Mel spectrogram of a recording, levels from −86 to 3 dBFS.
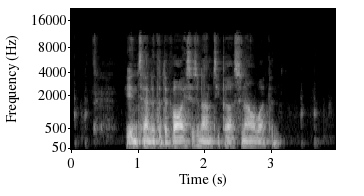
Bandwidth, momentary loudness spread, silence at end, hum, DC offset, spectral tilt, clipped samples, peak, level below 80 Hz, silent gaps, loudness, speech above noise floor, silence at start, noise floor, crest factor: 11.5 kHz; 12 LU; 0.85 s; none; under 0.1%; -6 dB/octave; under 0.1%; -2 dBFS; -58 dBFS; none; -21 LUFS; 36 dB; 0.35 s; -57 dBFS; 20 dB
